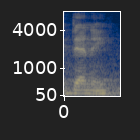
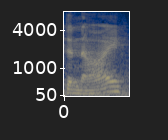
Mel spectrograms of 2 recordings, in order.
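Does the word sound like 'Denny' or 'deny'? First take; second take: Denny; deny. First: The word sounds like 'Denny', ending in 'nee'. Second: The word sounds like 'deny', ending in 'nigh'. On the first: The speaker calls it wrong. "but I'd say Denny" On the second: The speaker calls it right. "they'd say deny"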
